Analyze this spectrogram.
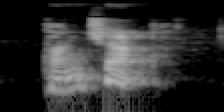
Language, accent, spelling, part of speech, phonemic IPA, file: English, Southern England, punch up, verb, /ˌpʌntʃ ˈʌp/, LL-Q1860 (eng)-punch up.wav
- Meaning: 1. To beat (someone) up by punching, to fist-fight 2. To attack, counterattack, or target a group of greater power or status than oneself 3. To make bolder, zestier, or more exciting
